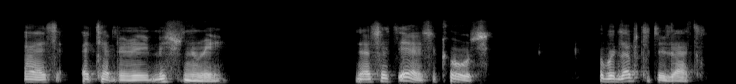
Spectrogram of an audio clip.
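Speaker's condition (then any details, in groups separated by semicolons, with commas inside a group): Cerebral palsy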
